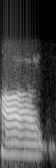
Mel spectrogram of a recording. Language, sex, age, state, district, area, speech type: Sindhi, female, 60+, Uttar Pradesh, Lucknow, urban, conversation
